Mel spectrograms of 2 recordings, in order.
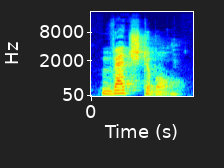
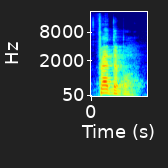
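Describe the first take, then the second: First: Said in the usual way. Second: "Vegetable" shortened to veh-duh-bul; Khmer-style "Vegetable" as veh-duh-bul; fewer syllables. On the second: Shown as a demonstration. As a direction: drop the extra syllable from "Vegetable". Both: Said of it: "extra syllables".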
